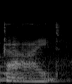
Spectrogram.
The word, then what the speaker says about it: guide: U is also silent, and this is a great term, especially used when traveling, because the letter here is silent in both words. Tour guide, tour guide, okay? We cannot hear a U or an sound in the word tour or in the word guide. It's silent.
